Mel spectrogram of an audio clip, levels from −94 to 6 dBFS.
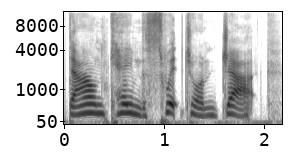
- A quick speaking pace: No, average, 165 wpm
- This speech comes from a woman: Yes, female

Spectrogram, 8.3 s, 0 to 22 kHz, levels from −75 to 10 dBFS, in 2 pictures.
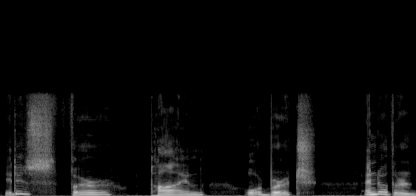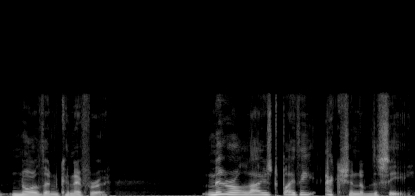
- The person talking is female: No, male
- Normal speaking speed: No, slow, 125 wpm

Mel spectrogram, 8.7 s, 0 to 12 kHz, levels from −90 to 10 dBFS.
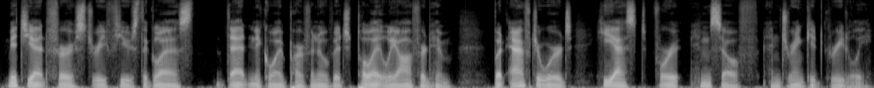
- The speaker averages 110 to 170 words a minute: Yes, average, 160 wpm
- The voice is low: Yes, very low, 80 Hz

